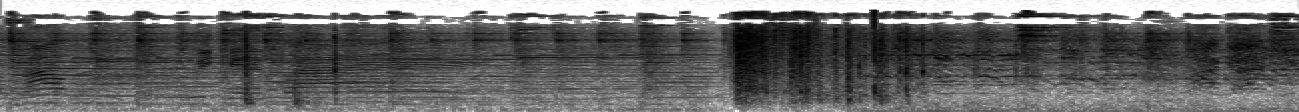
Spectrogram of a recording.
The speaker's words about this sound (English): Bill Murray in the movie Groundhog Day registering his objection to circularity by smashing the radio that wakes him every morning to a day that is exactly like the day before. The radio will be back tomorrow, though, playing the same song.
